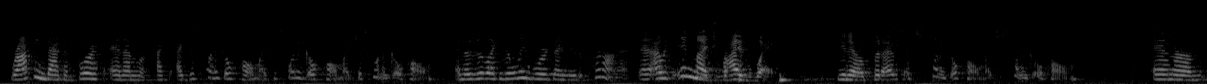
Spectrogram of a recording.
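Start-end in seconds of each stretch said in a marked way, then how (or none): 1.8-4.3 tearful plea. Retold or imitated. Retelling crying meltdown in driveway. 9.0-10.8 whispered, tearful plea, much softer; whispered pleading to go home; broken whisper. Retold or imitated. Retelling sobbing in driveway.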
